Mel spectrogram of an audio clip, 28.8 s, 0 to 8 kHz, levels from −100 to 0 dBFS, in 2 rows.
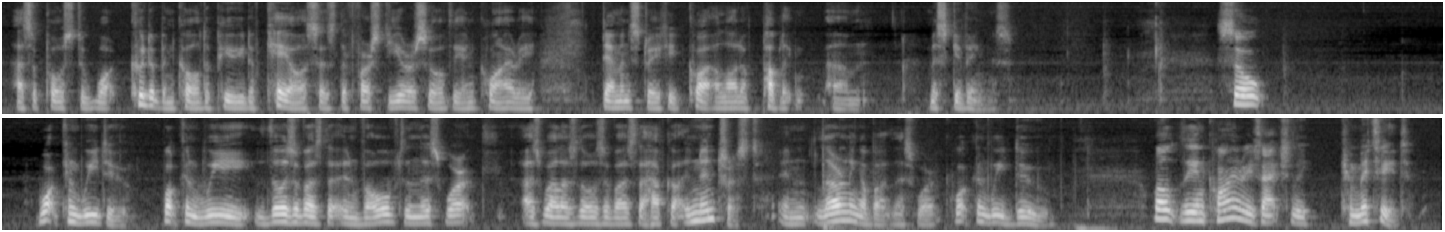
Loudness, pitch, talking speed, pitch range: -26 LUFS, 120 Hz, 150 wpm, 110-140 Hz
